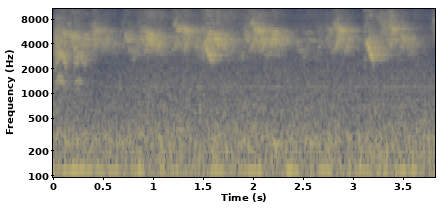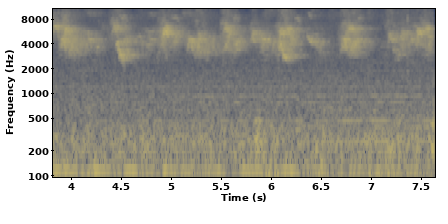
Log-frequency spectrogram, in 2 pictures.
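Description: Small birds chirping in a rapid, continuous string of short high calls, several a second, many falling in pitch, over a faint steady low hum.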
